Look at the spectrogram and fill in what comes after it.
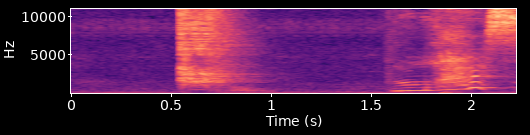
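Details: Young boy deliberately faking a sneeze he learned from his grandfather: a sharp burst, then a voiced, sneeze-like call; fake sneeze, not real.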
